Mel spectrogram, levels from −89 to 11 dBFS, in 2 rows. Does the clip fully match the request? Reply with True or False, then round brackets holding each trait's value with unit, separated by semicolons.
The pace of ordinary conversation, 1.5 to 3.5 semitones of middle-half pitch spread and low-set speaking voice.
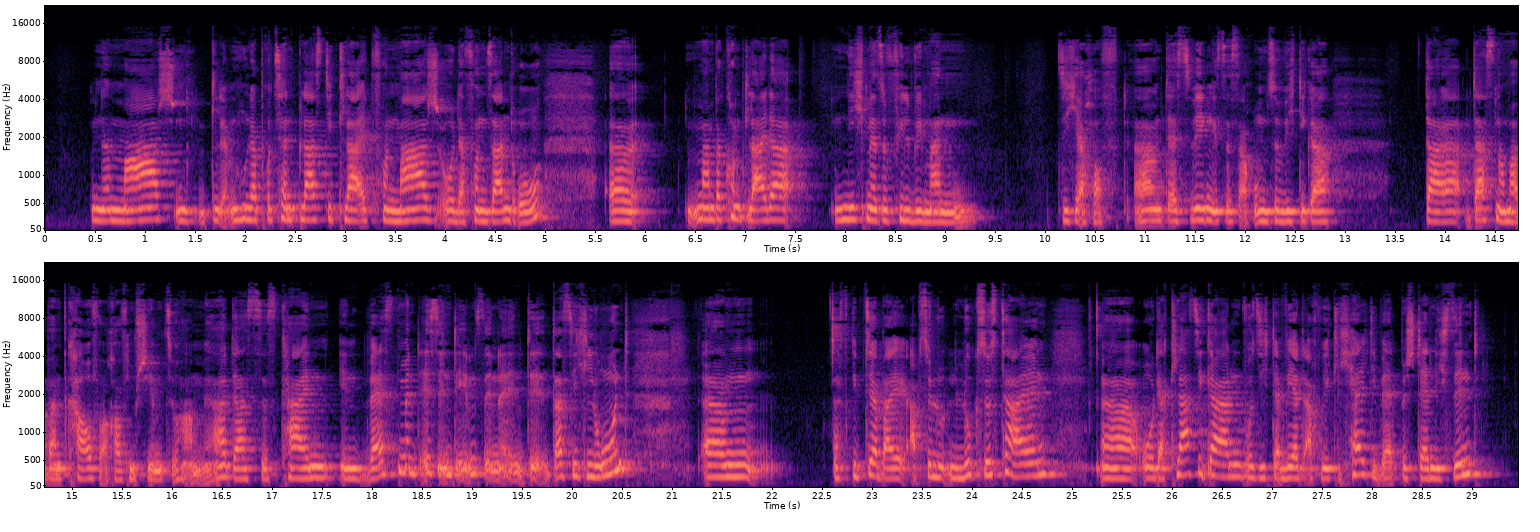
False (155 wpm; 2.9 semitones; 195 Hz)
